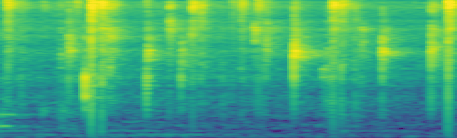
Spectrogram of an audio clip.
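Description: Peanuts frying in hot oil with cumin in a pan for poha, a soft crackling sizzle with sharp irregular pops, close and fairly quiet, with no one talking.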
